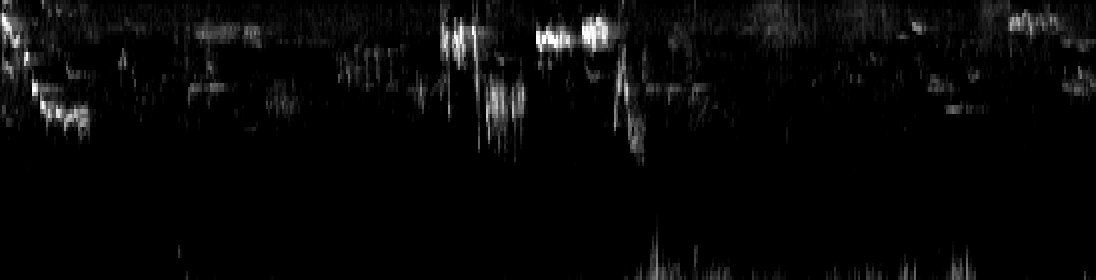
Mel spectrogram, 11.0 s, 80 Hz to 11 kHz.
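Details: A European robin sings in February 2021, early spring, in thin, high warbled phrases of sweet notes and trills with pauses between, over low rumbling background noise.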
